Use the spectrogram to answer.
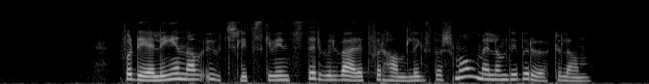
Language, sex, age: Norwegian, female, 25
